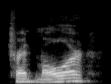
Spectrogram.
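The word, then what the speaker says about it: Trent Møller: This UK guy, I think he pronounces his name Trent Moeller, just did this crazy, really stripped down mix of it.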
